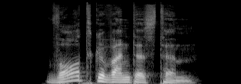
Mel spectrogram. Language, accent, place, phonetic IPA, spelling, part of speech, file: German, Germany, Berlin, [ˈvɔʁtɡəˌvantəstəm], wortgewandtestem, adjective, De-wortgewandtestem.ogg
- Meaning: strong dative masculine/neuter singular superlative degree of wortgewandt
